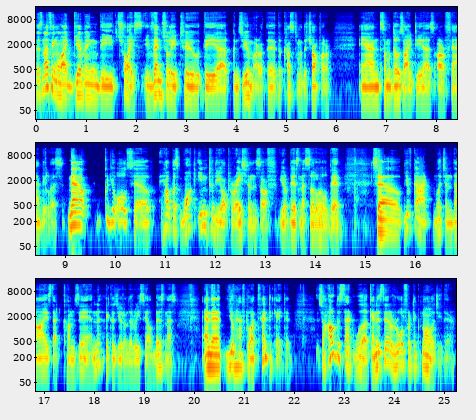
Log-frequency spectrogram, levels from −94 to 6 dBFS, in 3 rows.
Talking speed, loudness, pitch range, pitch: 170 wpm, -22 LUFS, 95-125 Hz, 105 Hz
